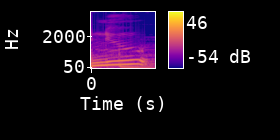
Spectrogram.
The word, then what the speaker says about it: GNU: this stream using the new gnu it's pronounced new iscap browser uh is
